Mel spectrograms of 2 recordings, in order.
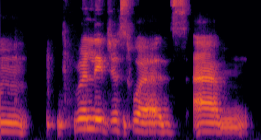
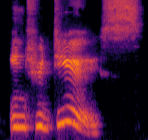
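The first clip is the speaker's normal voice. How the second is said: slow "introduce", in-tro-DUCE; stress on last syllable; much slower than usual. Shown as a demonstration. Teacher giving one more test word, strong DUCE in "introduce". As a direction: stretch the final DUCE of "introduce". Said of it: "tell me where I'm emphasizing".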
